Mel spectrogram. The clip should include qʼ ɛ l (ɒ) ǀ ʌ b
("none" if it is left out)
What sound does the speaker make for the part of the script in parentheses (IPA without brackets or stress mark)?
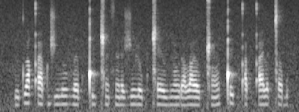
ʌ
